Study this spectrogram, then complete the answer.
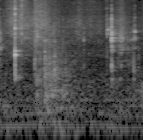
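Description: A spoon stirs barbecue chicken filling with barbecue sauce in a pot, giving a few soft clinks and scrapes against the metal, with two sharper taps near the start and end. The sounds are fairly quiet and there is no talk.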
